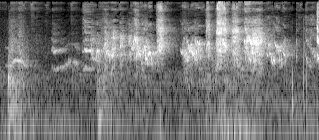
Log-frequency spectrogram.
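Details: Playing, singing lovebirds (Agapornis) give a short run of loud, harsh high chirps and squeaky twitters, a few brief whistled notes between them, with many birds overlapping and a faint low hum.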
